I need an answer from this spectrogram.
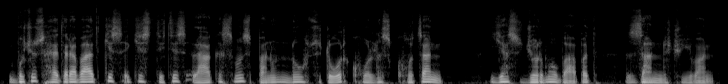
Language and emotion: Kashmiri, fearful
